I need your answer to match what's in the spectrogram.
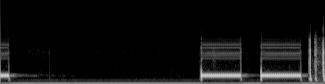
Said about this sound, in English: Anyway, we've had another phone call. Oh, boy.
